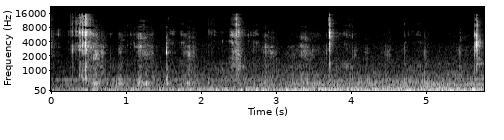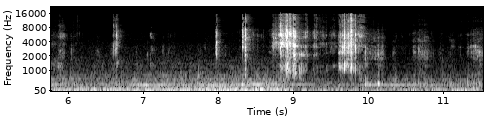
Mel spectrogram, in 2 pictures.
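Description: Close-up crunching and chewing as a person bites into crisp fried snack pieces, with sharp crunches every second or two and the loudest crunches about nine and ten seconds in.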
